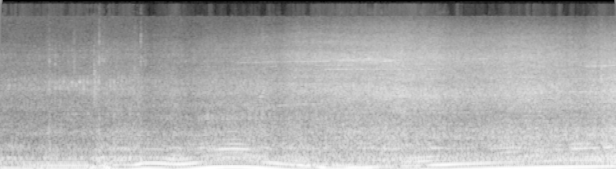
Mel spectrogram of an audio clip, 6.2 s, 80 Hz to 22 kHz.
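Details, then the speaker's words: 1989 Toyota Supra, stock-block 2JZ-GTE, BorgWarner S362sxe turbo, T56: level 2 boost, about 20-21 psi, close to redline; engine pitch swings with revs under load, pulling cleanly without stumbling or knocking. "Level 2, 20 pounds. I took it all the way close to red line."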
